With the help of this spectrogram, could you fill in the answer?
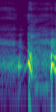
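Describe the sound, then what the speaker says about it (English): A woman coughs twice in quick succession, each a sharp close burst about a third of a second apart, preceded by a faint throat catch, in a quiet room with no other sound. "I'm sorry, I have to cough."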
